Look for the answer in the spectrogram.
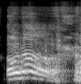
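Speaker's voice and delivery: real loud outburst of dismay; startled cry. Real, not acted. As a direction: cry out at an accidental slip. Accident with the back button.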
